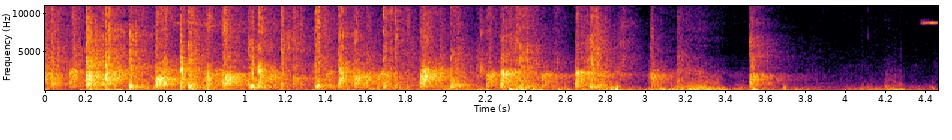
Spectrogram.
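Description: Audience applauding, a dense spatter of many hands clapping that dies away near the end.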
